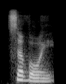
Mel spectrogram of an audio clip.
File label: "savoy", Indian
